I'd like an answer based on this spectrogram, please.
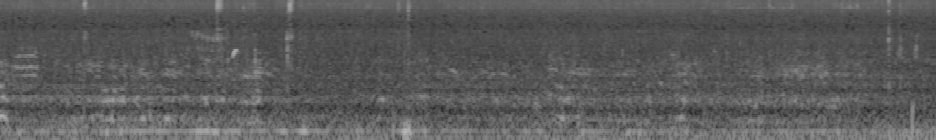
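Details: Low, continuous humming of dwarf honey bees underneath soft background rustling, with one louder tap partway through.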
